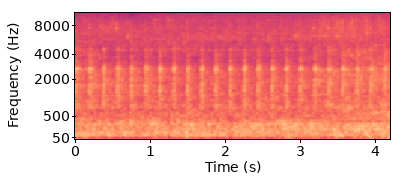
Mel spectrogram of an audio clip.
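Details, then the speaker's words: 8.1L engine, 80K miles, at idle: hard regular knock about three a second, from one corner, going away at 1500 rpm; broken piston missing a chunk from running lean due to a contaminated MAF sensor; engine replaced with rebuilt unit. "be coming from this corner over here but when I rev it up to 1500 it goes away wonder what it is"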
